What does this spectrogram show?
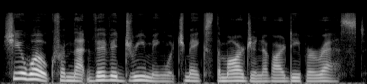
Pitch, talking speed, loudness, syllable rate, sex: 170 Hz, 230 wpm, -18 LUFS, 5.9 syllables/s, female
